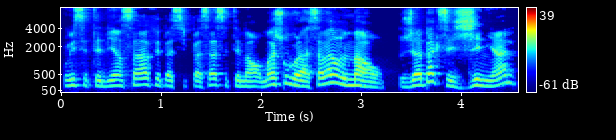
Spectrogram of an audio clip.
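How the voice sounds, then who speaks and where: A man's voice: fairly high pitch, expressive, quick pace. A man hosting a live stream, chatting casually and loosely, giving his opinions and greeting viewers from the chat, with frequent hesitations.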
